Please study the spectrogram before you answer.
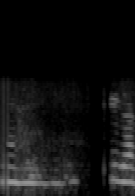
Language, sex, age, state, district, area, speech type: Bengali, female, 45-60, West Bengal, South 24 Parganas, rural, conversation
